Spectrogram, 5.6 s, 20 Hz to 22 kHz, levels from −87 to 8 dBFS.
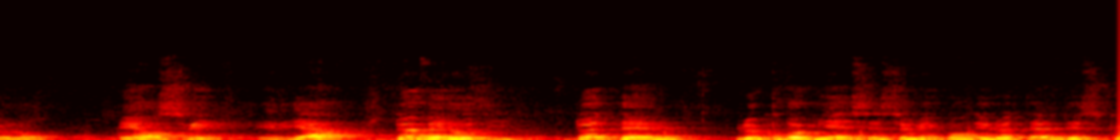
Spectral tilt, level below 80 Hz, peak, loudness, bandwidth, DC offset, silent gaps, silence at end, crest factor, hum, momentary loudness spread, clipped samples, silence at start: -8.5 dB/octave; -66 dBFS; -4 dBFS; -23 LUFS; 8.2 kHz; under 0.1%; none; 0 s; 18 dB; none; 14 LU; under 0.1%; 0 s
